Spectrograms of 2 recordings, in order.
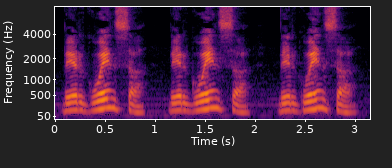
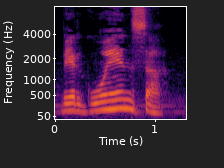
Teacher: we have another diphthong there the u and the e it glides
